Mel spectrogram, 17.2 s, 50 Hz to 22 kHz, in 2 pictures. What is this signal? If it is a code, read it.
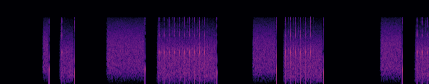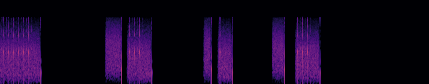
Pulse dialling, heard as a rotary dial, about 10 pulses a second. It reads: 1 0 6 9 3 1 3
